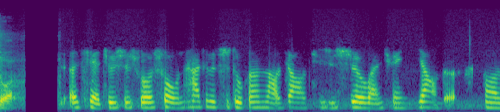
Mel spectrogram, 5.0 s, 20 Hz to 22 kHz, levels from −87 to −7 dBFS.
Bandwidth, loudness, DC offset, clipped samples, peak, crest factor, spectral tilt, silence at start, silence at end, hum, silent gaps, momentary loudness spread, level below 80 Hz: 7.4 kHz; -21 LUFS; under 0.1%; under 0.1%; -4 dBFS; 16 dB; -6.5 dB/octave; 0 s; 0 s; none; 0.26-0.57 s; 10 LU; -64 dBFS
